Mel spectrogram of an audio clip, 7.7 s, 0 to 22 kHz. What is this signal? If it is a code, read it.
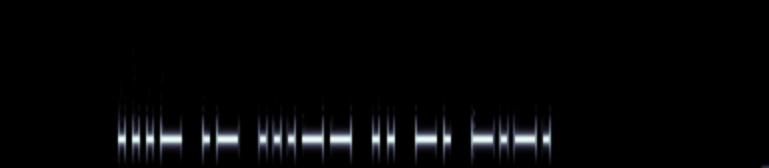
Morse code, heard as a keyed tone, about 17 wpm, 700 Hz. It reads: VA3INC
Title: DXCC-100 Call Signs - 6 Characters - 17wpm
